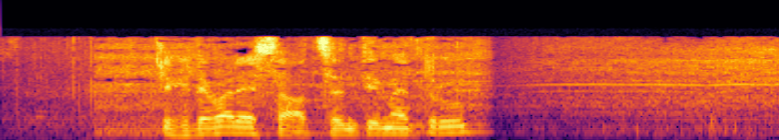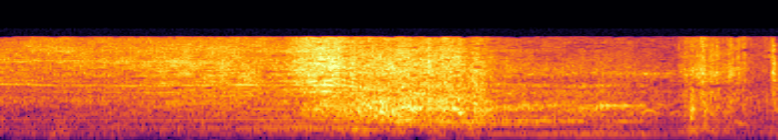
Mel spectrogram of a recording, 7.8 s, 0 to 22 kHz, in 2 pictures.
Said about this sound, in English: The first to have this snow machine around here was the Mountain Rescue. This was the second model in the area and the first privately owned. It's a real workhorse. It has 2 tractor treads and leaves a path 90 centimeters wide.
